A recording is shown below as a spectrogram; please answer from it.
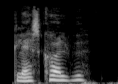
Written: glaskolbe

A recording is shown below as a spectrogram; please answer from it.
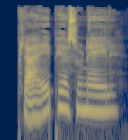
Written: plejepersonale

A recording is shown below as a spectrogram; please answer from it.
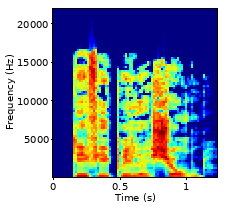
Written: defibrillation

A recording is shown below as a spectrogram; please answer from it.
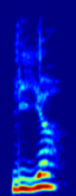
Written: lirens

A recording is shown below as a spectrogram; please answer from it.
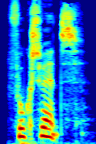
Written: FUKSSVANSEN

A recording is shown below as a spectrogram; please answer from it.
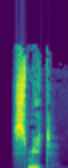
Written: smide

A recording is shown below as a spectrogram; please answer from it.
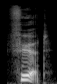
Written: førende

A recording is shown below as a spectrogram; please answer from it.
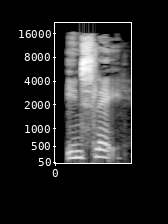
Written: indslag

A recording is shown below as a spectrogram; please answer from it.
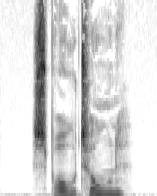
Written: SPROGTONE

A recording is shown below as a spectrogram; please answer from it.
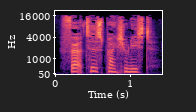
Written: pensionskunde

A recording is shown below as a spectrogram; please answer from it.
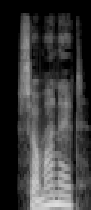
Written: sommernat

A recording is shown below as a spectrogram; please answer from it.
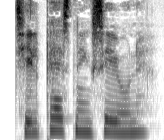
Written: tilpasningsevne

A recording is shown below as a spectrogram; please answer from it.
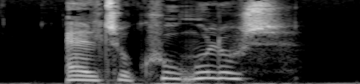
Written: altocumulus

